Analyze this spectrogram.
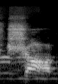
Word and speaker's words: Schaub: Where's Brendan Schwab from? It's Schaub. You have to say his name.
